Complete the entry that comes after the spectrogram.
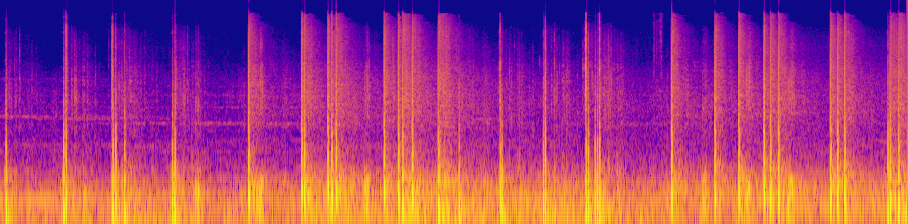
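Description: Fireworks shells bursting in a rapid, irregular series of about twenty sharp bangs, coming thicker from about four seconds in, over a steady low rumble.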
